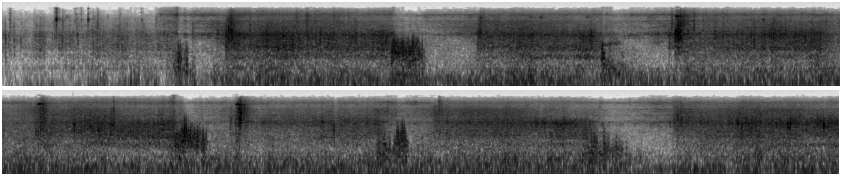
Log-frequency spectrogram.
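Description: Wind buffeting the microphone of a mountain bike rider's camera at speed down a dirt jump line, with the tyres rolling on packed dirt. The noise builds over the first few seconds as the bike gathers speed, then swells again every two to three seconds through the turns and jumps.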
